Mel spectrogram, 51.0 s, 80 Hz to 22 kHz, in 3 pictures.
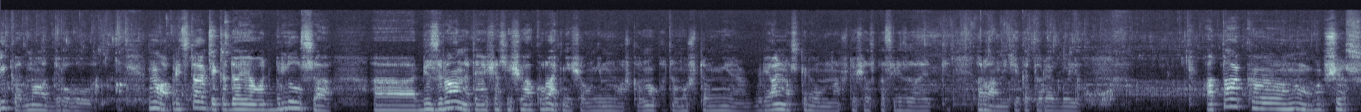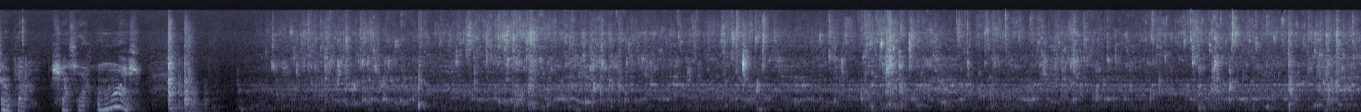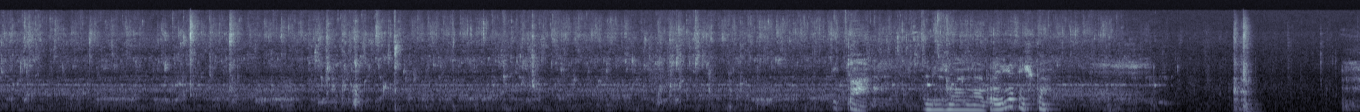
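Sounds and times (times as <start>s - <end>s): tap water running into sink: 0.0s - 3.9s, 11.0s - 17.4s, 19.1s - 49.8s
splashing face rinse: 0.0s - 4.0s, 10.7s - 17.0s, 20.2s - 48.9s.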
